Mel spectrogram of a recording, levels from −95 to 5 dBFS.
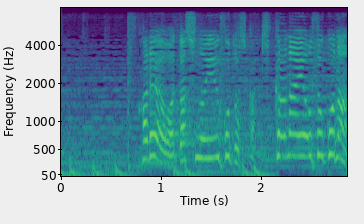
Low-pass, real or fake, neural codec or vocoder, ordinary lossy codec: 7.2 kHz; real; none; none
